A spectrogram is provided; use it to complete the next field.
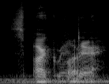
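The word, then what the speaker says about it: Sparkrender: name was spk rer spark render spark not bark like a dog spark rer I thought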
